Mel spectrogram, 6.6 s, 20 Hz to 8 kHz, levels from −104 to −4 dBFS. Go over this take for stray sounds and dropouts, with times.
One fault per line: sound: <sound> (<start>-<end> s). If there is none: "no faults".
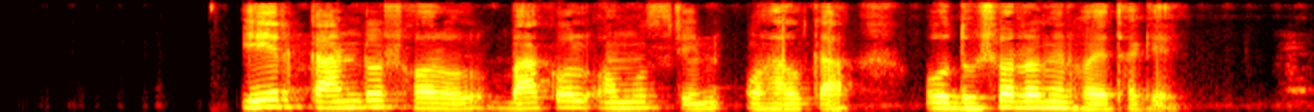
no faults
